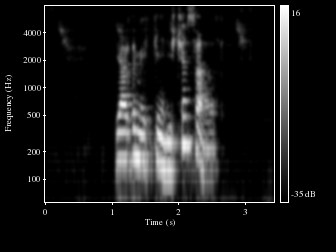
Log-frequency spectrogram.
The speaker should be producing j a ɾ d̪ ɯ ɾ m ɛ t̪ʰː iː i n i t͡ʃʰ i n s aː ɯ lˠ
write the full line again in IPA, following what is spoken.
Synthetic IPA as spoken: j a ɾ d̪ ɯ m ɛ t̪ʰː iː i n i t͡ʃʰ i n s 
